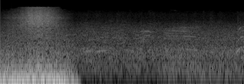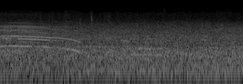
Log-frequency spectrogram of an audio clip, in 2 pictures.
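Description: A TV broadcast transition sound effect: a loud whoosh with a low hit, lasting about a second. Low ballpark crowd noise follows, with a couple of faint, drawn-out calls rising and falling in pitch about two and three seconds in.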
